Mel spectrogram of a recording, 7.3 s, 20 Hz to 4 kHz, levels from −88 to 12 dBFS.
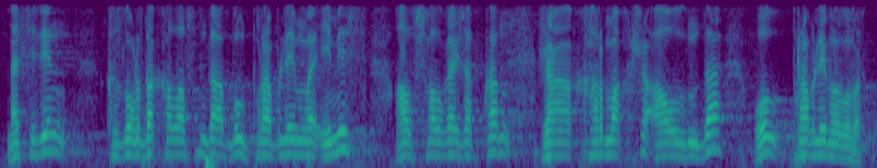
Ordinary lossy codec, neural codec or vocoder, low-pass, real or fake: none; none; 3.6 kHz; real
